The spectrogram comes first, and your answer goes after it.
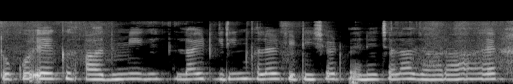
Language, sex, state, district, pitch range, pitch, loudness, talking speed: Hindi, female, Uttar Pradesh, Shamli, 235-255 Hz, 245 Hz, -18 LUFS, 165 wpm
